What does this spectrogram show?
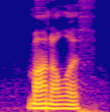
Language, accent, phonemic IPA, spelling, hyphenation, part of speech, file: English, General American, /ˈmɑn.əˌlɪθ/, monolith, mo‧no‧lith, noun / verb, En-us-monolith.ogg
